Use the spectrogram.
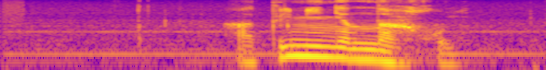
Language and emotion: Russian, angry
